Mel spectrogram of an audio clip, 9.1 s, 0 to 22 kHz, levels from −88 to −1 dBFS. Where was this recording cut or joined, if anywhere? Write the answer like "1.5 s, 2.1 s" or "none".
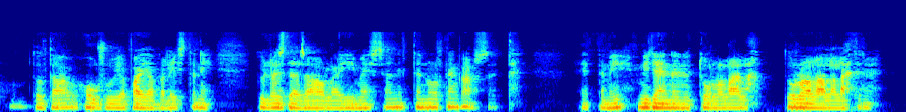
none

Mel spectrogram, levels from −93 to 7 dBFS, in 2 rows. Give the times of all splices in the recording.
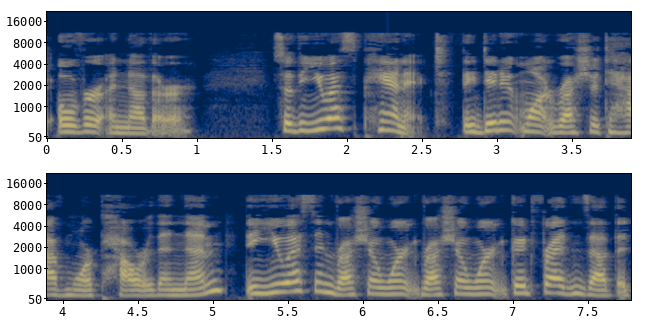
6.4 s

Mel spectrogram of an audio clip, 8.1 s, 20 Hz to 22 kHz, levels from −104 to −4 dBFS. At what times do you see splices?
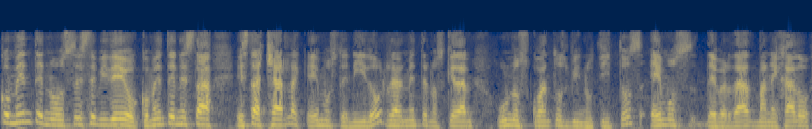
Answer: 3.0 s

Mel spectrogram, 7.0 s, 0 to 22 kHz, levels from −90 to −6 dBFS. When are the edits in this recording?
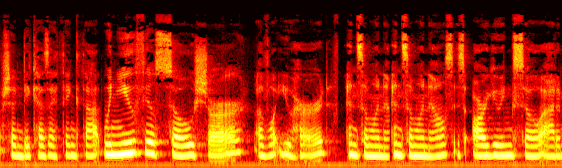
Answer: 1.2 s, 4.8 s

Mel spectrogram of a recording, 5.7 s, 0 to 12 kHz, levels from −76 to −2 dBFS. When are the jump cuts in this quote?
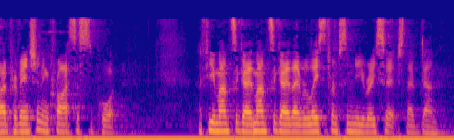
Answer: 3.2 s, 4.1 s

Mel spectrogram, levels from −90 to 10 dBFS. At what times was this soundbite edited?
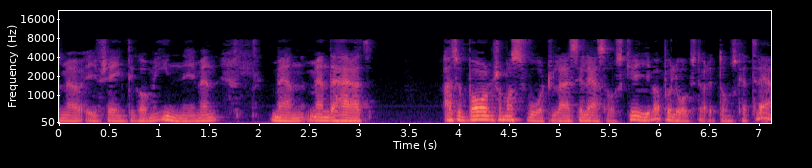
none

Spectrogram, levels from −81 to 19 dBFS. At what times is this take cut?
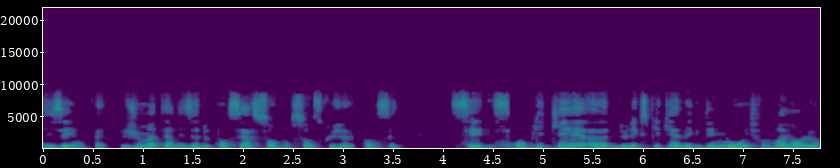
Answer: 3.1 s, 4.6 s

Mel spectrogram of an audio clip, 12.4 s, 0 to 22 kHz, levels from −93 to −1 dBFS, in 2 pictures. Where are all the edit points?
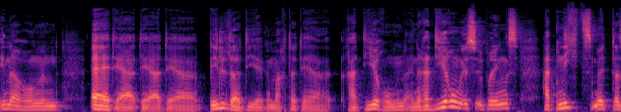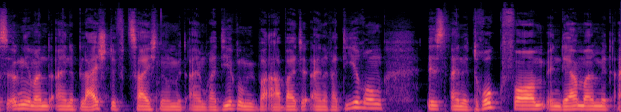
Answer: none

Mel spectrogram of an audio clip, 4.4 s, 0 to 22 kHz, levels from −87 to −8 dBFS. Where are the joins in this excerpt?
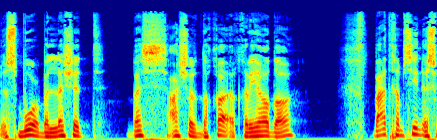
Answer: none

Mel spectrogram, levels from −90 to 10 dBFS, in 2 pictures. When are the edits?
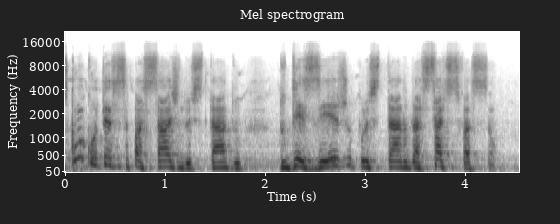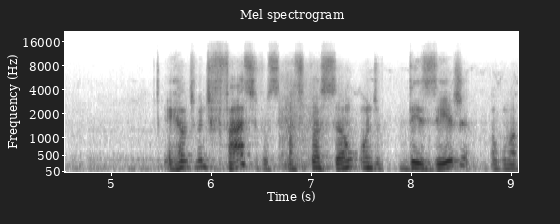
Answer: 5.5 s, 6.7 s, 7.7 s

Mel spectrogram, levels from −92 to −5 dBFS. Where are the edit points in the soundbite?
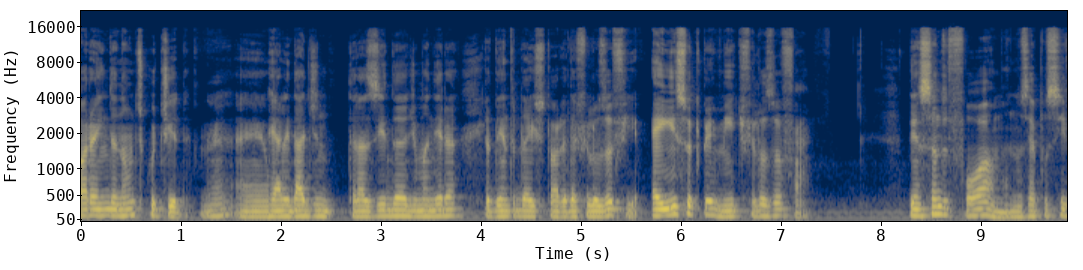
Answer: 1.1 s, 1.9 s, 4.0 s, 5.7 s, 6.2 s, 8.7 s

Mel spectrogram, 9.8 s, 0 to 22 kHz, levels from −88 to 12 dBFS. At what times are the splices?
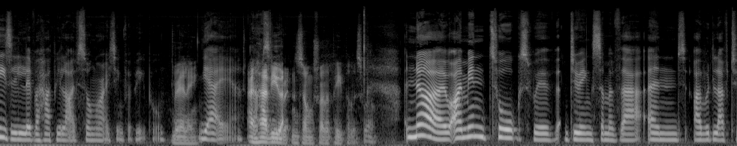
3.8 s, 7.5 s

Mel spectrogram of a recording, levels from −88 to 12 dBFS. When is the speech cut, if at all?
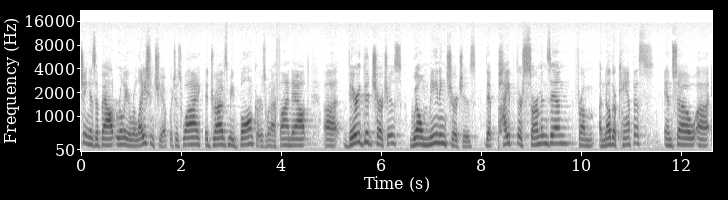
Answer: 2.4 s, 6.5 s, 8.0 s, 11.6 s

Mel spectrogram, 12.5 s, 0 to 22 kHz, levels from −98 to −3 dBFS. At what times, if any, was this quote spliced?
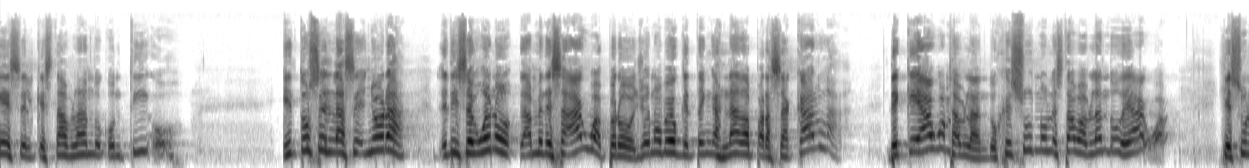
5.2 s, 9.5 s

